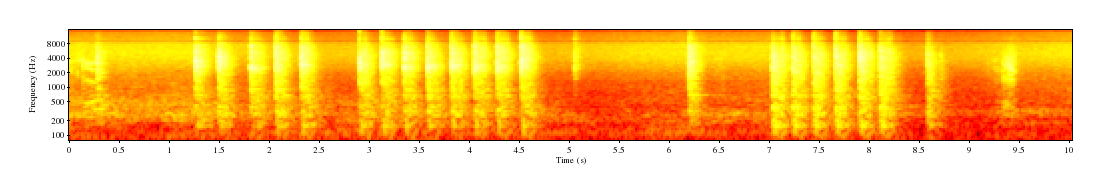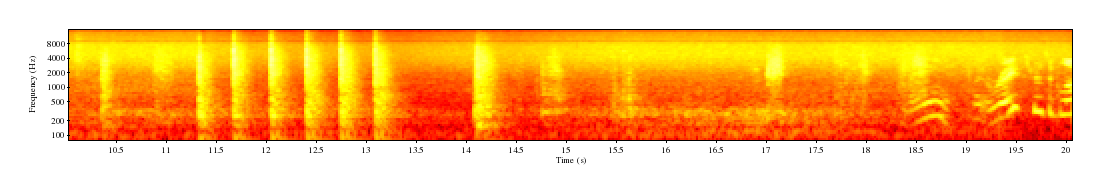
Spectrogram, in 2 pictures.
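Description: A hammer strikes a metal piece on a 1957 Chevy Belair to flatten it, landing loud, close blows in rapid bursts with short pauses between them, then slower scattered hits toward the end.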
